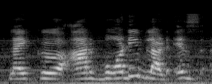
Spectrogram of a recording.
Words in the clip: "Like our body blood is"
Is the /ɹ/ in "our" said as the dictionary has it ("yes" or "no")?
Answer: yes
